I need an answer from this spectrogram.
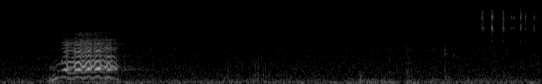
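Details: Goats at Yoshigake goat farm, a handmade farm, heading back to their pens on their own on 5 December 2023; one loud wavering bleat about half a second long, followed by quiet background and a brief metallic jangle.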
